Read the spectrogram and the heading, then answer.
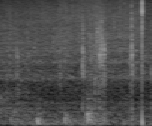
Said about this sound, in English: All right. I'm going to keep stirring.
